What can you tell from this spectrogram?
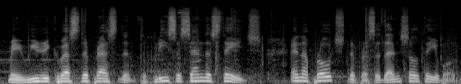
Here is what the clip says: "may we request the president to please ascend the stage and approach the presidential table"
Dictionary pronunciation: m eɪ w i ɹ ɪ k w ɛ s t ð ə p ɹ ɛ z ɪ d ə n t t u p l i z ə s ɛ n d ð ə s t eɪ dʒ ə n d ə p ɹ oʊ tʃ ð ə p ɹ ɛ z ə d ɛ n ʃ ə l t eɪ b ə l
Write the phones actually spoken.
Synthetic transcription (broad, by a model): m eɪ w i ɹ ɪ k w ɛ s t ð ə p ɹ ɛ s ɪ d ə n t t u p l i s ə s ɛ n d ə s t eɪ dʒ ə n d ə p ɹ oʊ tʃ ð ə p ɹ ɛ s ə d ɛ n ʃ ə l t eɪ b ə l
